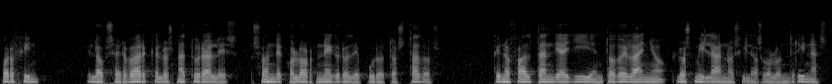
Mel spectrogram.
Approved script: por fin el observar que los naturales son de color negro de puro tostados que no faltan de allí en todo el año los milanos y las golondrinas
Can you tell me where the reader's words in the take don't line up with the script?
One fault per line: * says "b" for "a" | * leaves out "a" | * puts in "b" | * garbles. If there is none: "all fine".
all fine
